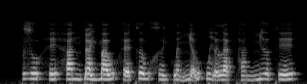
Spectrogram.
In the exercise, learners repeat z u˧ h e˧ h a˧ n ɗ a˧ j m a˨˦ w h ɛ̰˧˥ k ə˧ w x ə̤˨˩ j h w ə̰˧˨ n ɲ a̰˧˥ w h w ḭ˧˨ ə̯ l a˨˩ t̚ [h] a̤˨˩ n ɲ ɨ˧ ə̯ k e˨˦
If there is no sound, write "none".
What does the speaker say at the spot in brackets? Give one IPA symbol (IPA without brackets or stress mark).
h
